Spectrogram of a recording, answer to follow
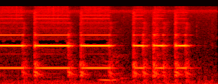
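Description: Morse code sidetone beeping from a hand-worked straight key: three long dashes, then three short dots. These are the 'O' and final 'S' of SOS, the distress signal.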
